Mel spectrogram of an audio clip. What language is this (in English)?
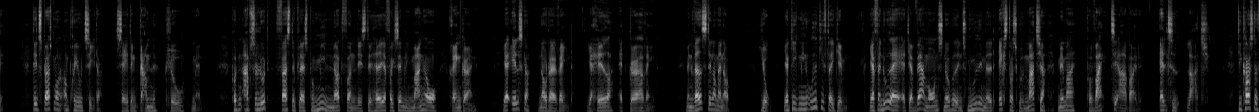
Danish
